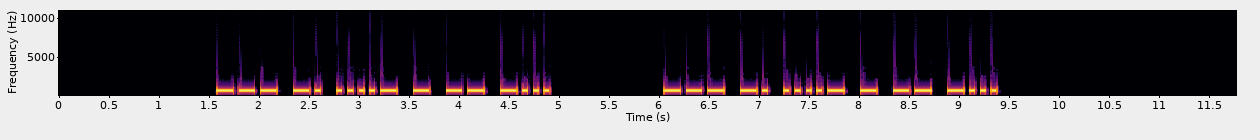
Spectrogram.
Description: Morse code, heard as a keyed tone, about 22 wpm, 700 Hz. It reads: ON4TMB ON4TMB
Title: DXCC-100 Call Signs - 6 Characters - Repeated 2x - 22wpm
